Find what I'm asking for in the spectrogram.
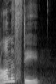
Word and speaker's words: honesty: H is pronounced for the horrid things that we dread, but H is silent for honesty, the right path to tread.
